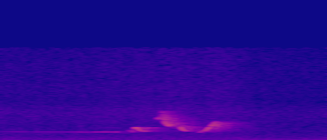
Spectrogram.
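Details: Japanese bush warbler song: a long, level whistled note breaks into three fast, rising-and-falling flourishes. Almost no background noise.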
